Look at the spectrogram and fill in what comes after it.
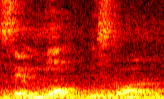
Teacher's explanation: C'est comme si la H ne se prononce pas. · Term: H muet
